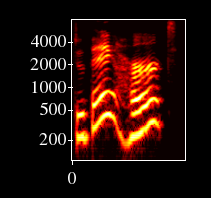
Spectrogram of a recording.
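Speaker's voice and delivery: put-on high, slow small child asking; little boy voice. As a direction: play a curious toddler, drawn out.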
